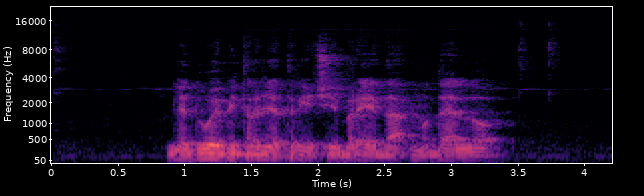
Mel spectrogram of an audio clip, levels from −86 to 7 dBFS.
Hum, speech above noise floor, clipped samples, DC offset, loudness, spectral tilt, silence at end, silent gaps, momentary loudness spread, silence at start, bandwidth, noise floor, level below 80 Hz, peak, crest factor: none; 37 dB; under 0.1%; under 0.1%; -35 LUFS; -5.5 dB/octave; 0.45 s; none; 11 LU; 0.9 s; 15.5 kHz; -71 dBFS; -60 dBFS; -16 dBFS; 20 dB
